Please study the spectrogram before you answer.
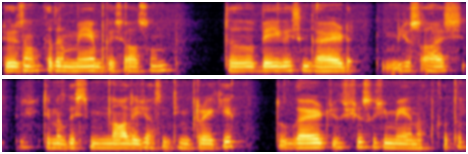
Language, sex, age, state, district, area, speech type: Kashmiri, male, 45-60, Jammu and Kashmir, Budgam, rural, spontaneous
